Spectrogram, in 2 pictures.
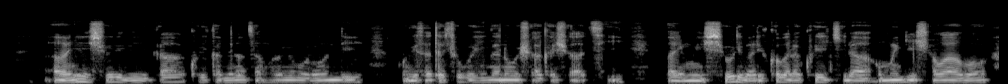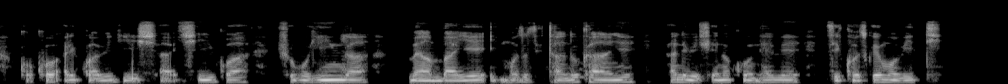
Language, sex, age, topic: Rundi, female, 18-24, education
